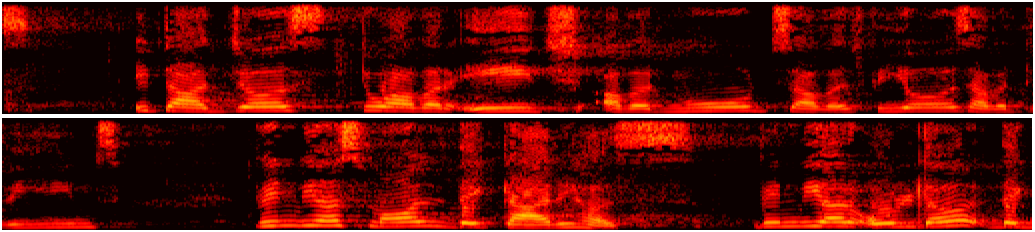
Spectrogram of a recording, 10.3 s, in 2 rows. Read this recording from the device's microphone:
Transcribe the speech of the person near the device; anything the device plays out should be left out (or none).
none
